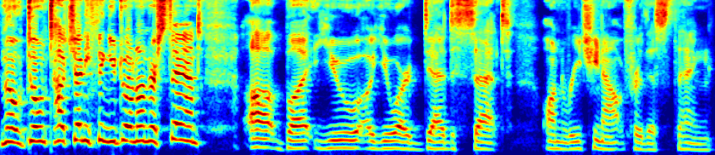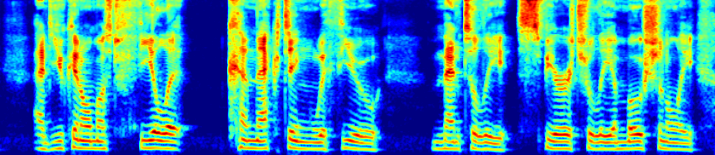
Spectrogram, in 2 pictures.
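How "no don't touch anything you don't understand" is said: very high, very loud shout. Voicing a character who warns against touching an object: shouting a warning. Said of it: "Lasaya just shouts".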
